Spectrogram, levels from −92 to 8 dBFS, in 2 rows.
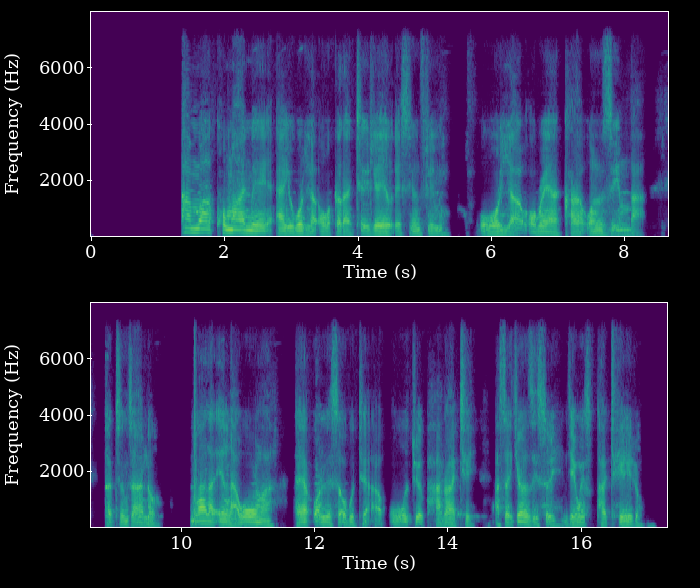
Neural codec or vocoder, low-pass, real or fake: codec, 24 kHz, 0.9 kbps, WavTokenizer, medium music audio release; 7.2 kHz; fake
